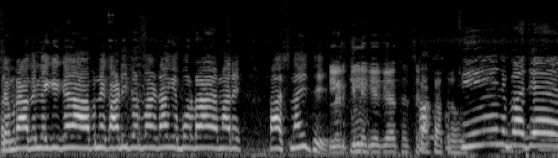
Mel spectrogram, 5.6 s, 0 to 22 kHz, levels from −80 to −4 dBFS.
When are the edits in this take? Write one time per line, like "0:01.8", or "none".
0:04.1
